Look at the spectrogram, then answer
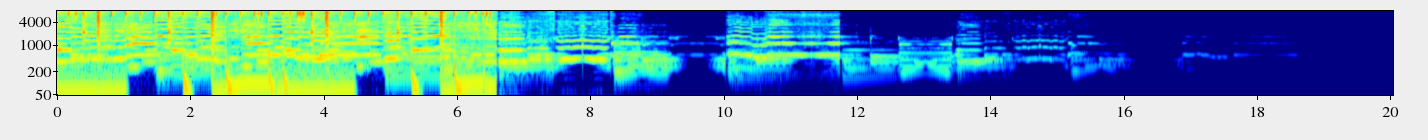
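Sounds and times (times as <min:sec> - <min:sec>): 
sad instrumental hip hop trap beat: 0:00.0 - 0:06.6.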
